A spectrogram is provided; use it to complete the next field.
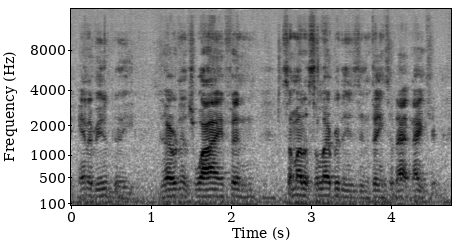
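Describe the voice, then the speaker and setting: Over audible room echo, a man with an American accent speaks very fast at a fairly low pitch with fairly even intonation. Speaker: radio talk show host. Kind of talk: interview. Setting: studio with audience. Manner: hesitant fillers.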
